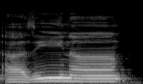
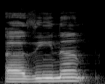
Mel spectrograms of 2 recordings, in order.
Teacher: تو لمبا نہیں کرنا اس کو، کیونکہ ان تینوں پر حرکات آ رہی ہیں، تینوں حروف پر۔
